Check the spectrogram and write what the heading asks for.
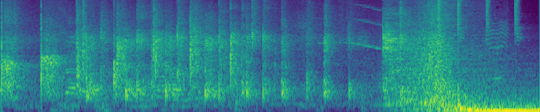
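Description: A group clapping in quick, uneven claps, with voices, in a small room. About three seconds in, loud bass-heavy electronic music comes in.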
